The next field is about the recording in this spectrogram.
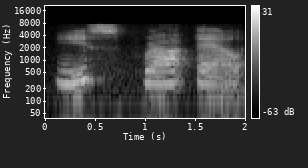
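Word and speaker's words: ישראל: So we have Yisrael, which says Yisrael.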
